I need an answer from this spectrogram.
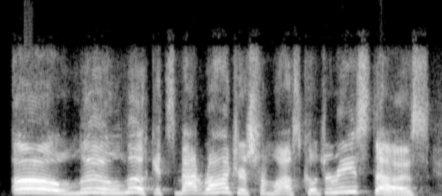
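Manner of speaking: very high, loud mock-excited call; gushing introduction. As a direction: call out to the star, high and drawn out. Acts out director's call to Lou.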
